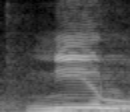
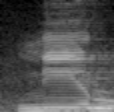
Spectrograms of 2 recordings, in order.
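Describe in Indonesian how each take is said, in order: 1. Bunyi r mengalir lancar. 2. Bunyi r mengalir lancar.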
